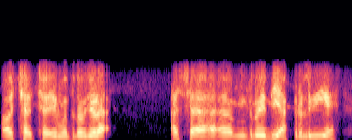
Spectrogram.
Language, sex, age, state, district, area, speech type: Dogri, male, 18-30, Jammu and Kashmir, Udhampur, rural, conversation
